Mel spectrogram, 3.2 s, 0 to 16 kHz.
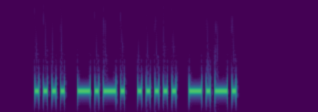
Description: Morse code, heard as a keyed tone, about 28 wpm, 700 Hz. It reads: HC5C
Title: DXCC-100 Call Signs - 4 Characters - Repeated 3x - 28wpm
